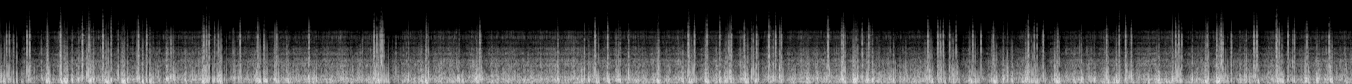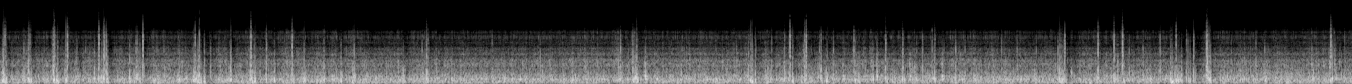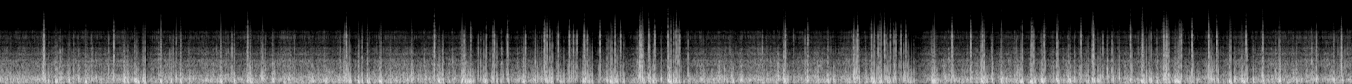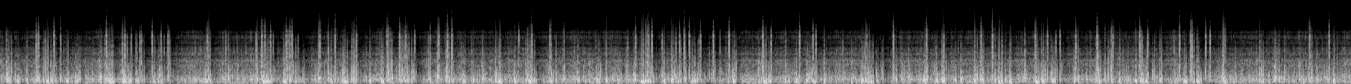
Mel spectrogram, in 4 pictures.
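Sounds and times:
tyres rumbling on road: 0:00.0 - 0:54.0
wind on microphone: 0:00.0 - 0:54.0
small rattles and knocks: 0:21.0 - 0:25.8, 0:34.6 - 0:54.0.

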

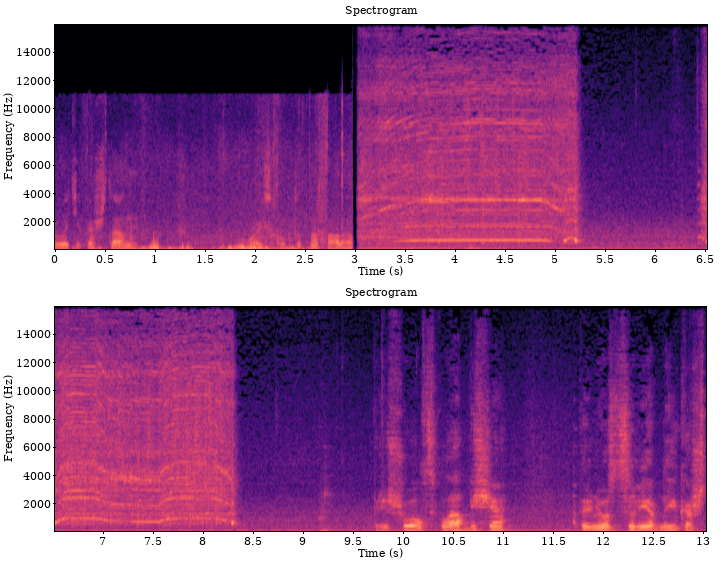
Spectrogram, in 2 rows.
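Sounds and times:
cordless drill whining: 0:03.0 - 0:05.4, 0:06.4 - 0:08.4.

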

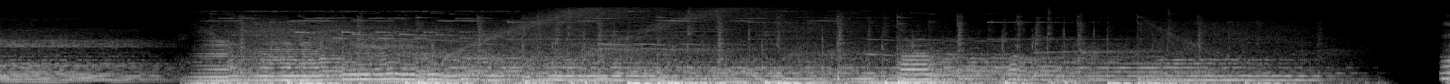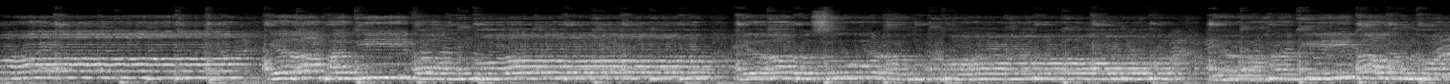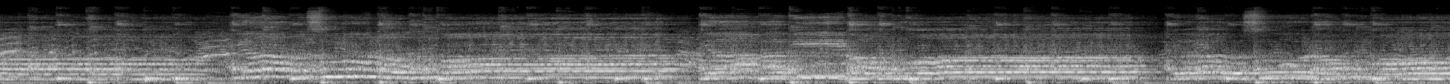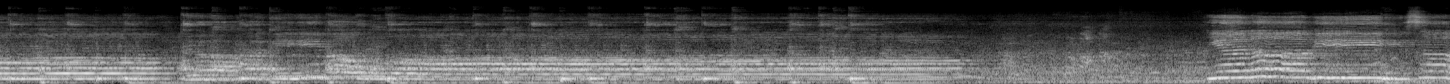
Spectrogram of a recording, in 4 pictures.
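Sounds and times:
young women singing in unison: 0:00.0 - 0:07.7, 0:14.4 - 0:53.9, 0:55.6 - 0:58.0
frame drum strikes: 0:01.9 - 0:09.3.

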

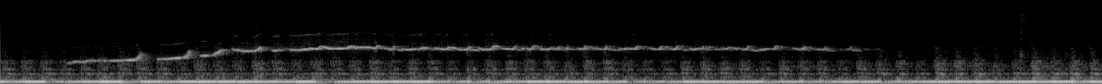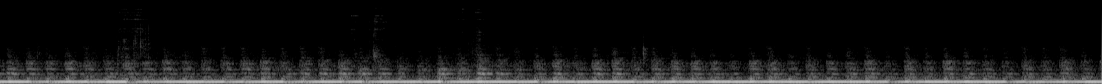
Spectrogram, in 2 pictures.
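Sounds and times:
steady low hum: 0:00.0 - 0:22.0
person whistling high note: 0:00.7 - 0:08.9.

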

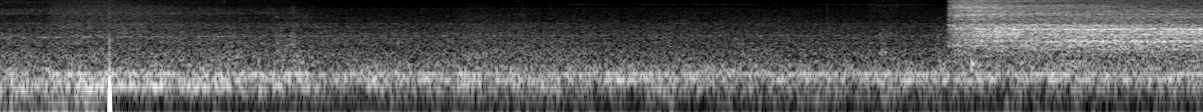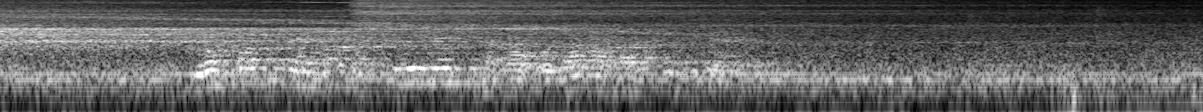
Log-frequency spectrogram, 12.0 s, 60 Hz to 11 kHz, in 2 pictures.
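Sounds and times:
electric train humming: 0:00.0 - 0:12.0
loud hiss of air: 0:04.7 - 0:12.0.

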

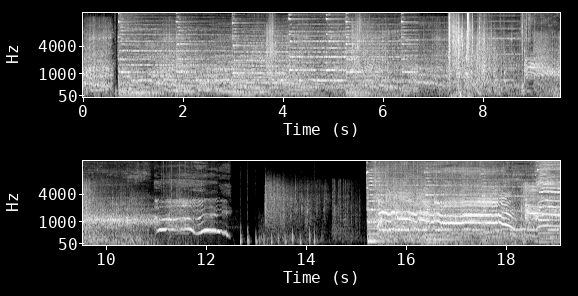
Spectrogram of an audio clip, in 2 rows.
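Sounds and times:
loud crash through wooden floor: 0:12.7 - 0:15.4
rumbling noise: 0:13.0 - 0:15.6
cartoon music: 0:15.2 - 0:19.0.

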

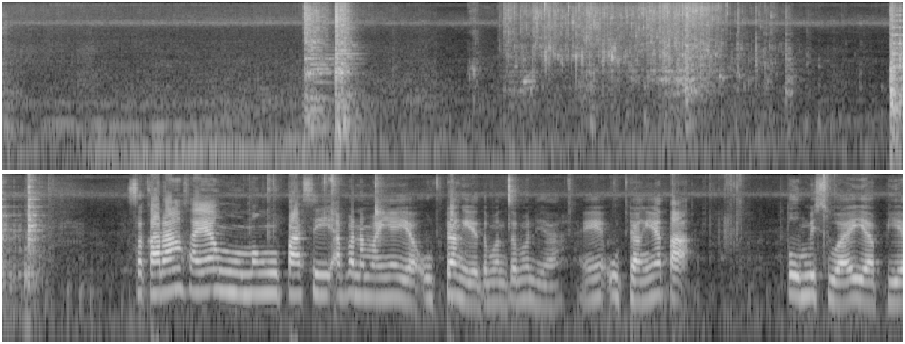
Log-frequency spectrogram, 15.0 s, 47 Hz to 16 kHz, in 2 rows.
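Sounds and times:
kitchenware clattering: 0:02.5 - 0:03.1, 0:07.4 - 0:08.0
water running in sink: 0:04.1 - 0:06.7.

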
